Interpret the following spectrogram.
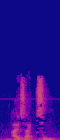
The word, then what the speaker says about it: Isaacson: And there's, of course, Steve Jobs by Walter Isaacson. That's how it's pronounced.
